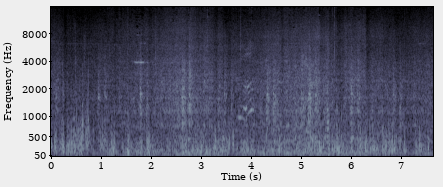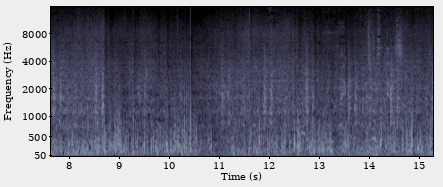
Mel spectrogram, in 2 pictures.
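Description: Steady low rumble of a heavy-load transporter running and slowly moving the Shinkansen car it carries.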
